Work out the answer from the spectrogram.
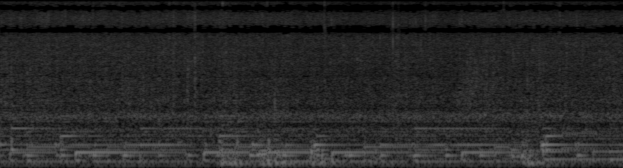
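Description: Chopped onion and whole spices sizzling steadily as they fry in ghee and oil in a frying pan, stirred now and then with a spatula. Soft background music with steady notes plays underneath.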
